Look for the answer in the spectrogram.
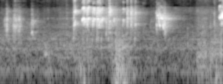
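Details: Colony of Australian budgerigars: a continuous scratchy warble with squeaky whistled notes, briefly paused, then resuming with another chirpy burst.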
